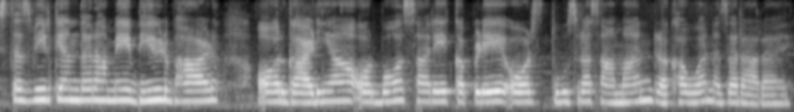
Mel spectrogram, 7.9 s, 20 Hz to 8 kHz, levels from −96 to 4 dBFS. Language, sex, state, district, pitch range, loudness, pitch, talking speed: Hindi, female, Madhya Pradesh, Bhopal, 215-240 Hz, -15 LUFS, 225 Hz, 160 wpm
